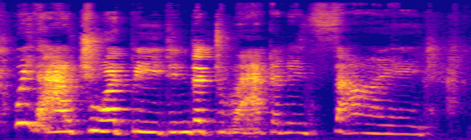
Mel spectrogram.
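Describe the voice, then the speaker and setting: A put-on character voice carries the speech. It moves at a moderate pace. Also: woman, high pitch for a woman. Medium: read story.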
